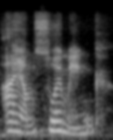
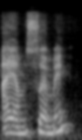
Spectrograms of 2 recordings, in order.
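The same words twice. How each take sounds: First: The final g is pronounced strongly. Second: The final g is pronounced softly. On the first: The speaker calls it wrong. "So we don't say I am swimming" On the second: The speaker calls it right. "We say I am swimming... That G is not really strong"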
